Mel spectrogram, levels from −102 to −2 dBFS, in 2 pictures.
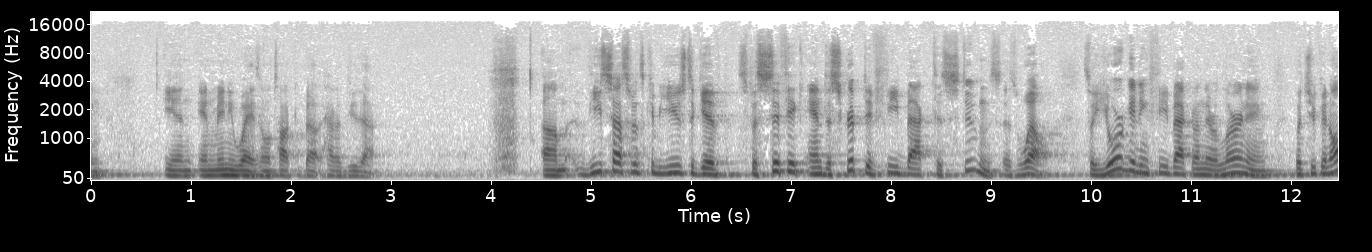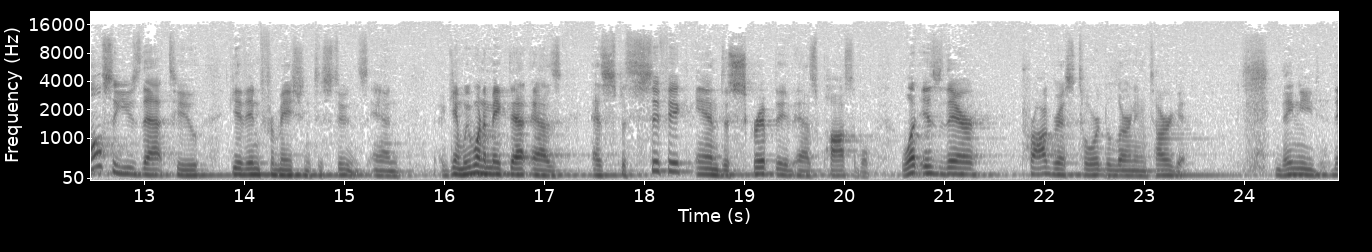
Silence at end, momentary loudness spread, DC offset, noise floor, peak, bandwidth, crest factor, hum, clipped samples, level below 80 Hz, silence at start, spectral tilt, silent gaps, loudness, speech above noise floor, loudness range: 0 s; 13 LU; under 0.1%; -61 dBFS; -16 dBFS; 17.5 kHz; 20 dB; none; under 0.1%; -76 dBFS; 0 s; -5.5 dB/octave; none; -37 LUFS; 25 dB; 4 LU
